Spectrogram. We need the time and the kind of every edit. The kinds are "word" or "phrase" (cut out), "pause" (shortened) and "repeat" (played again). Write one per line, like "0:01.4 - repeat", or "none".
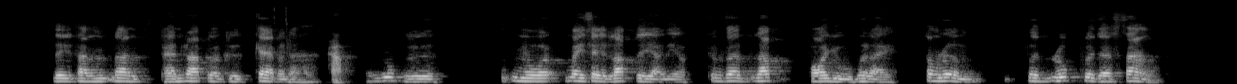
0:03.2 - pause
0:07.0 - pause
0:10.1 - pause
